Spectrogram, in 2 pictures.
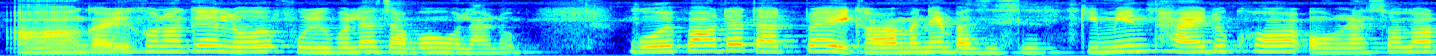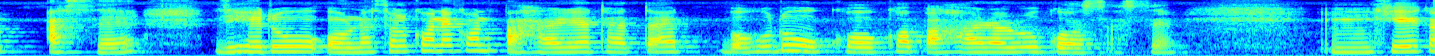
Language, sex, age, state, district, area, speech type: Assamese, female, 18-30, Assam, Lakhimpur, rural, spontaneous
